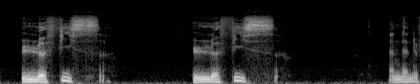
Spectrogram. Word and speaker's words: fils: So it's le, and then even if you've got this L, well, basically you don't pronounce it, and then strangely you pronounce the final S. Le fils. Le fils. Le fils.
